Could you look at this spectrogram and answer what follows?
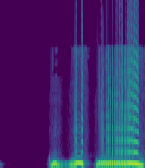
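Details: Spotted dove used as a decoy, calling to draw in wild doves: a brief pair of bubbling coos followed by a sustained, even coo lasting about half a second. No other sounds.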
